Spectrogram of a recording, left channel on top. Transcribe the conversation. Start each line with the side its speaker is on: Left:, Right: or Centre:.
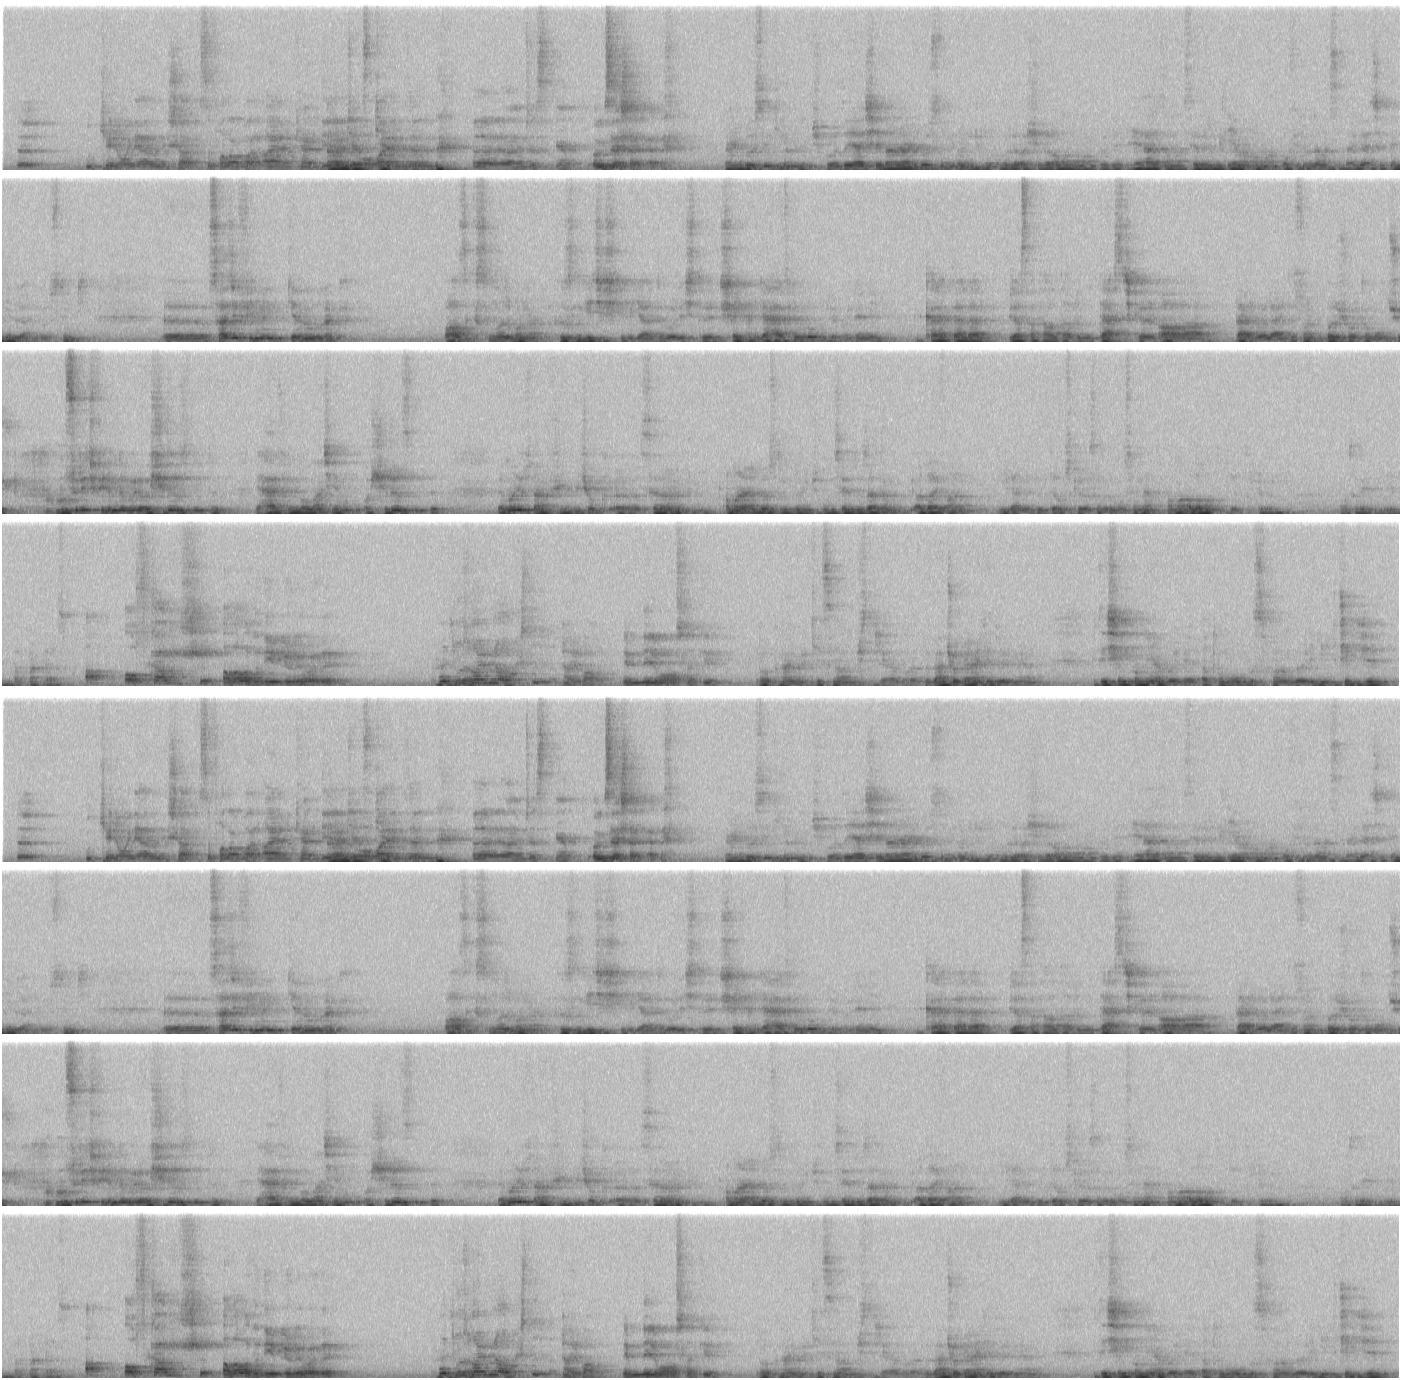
Right: e, bu Keni oynayanın bir şarkısı falan var. I Am Ken
Left: <laughs>
Right: diye.
Left: I'm Just
Right: O baya
Left: Ken
Right: güzel.
Left: aynen.
Right: Ee, I Am Just Ken. O güzel şarkı.
Left: <laughs> Ryan Gosling iyi oynamış bu arada. Ya şey ben Ryan Gosling'in oyunculuğunu böyle aşırı aman aman böyle he, her zaman severim diyemem ama o filmde mesela gerçekten iyidir Ryan Gosling. E, sadece filmin genel olarak Bazı kısımları bana hızlı geçiş gibi geldi. Böyle işte şey hani ya her filmde olur ya böyle hani bir karakterler biraz hatalı davranır, ders çıkarır, aa der böyle herkes sonra bir barış ortamı oluşur.
Right: Mhm.
Left: Bu süreç filmde böyle aşırı hızlıydı. Ya her filmde olan şey ama bu aşırı hızlıydı. Ben o yüzden filmi çok e, sevemedim. Ama Ryan Gosling'in oyunculuğunu sevdim. Zaten aday falan ilan edildi Oscar'a sanırım o sene ama alamadı diye hatırlıyorum. Ama tabii emin değilim. Bakmak lazım.
Right: <laughs> A- Oscar alamadı diye biliyorum ya ben de.
Left: Bence
Right: Oppenheimer
Left: de alamadı.
Right: almıştı galiba. Emin değilim ama sanki.
Left: Oppenheimer kesin almıştır ya bu arada. Ben çok merak ediyorum ya. Bir de şey konu ya böyle atom bombası falan böyle ilgi çekici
